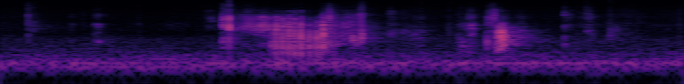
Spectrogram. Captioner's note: pages rustling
